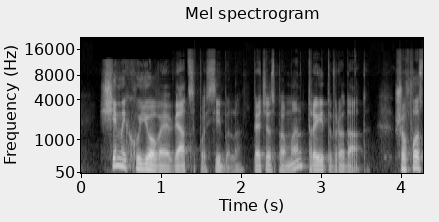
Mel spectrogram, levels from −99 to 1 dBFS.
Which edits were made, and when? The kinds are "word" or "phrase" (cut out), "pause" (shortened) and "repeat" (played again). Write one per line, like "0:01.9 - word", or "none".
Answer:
0:02.1 - pause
